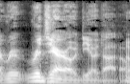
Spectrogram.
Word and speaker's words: Ruggero Deodato: We are covering today Raiders of Atlantis from Ruggero Deodato. I hope I said that right. Did I? – Yeah, Ruggero Deodato.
